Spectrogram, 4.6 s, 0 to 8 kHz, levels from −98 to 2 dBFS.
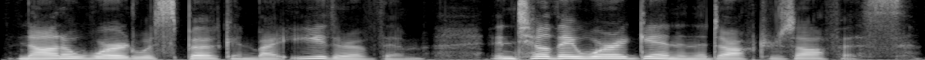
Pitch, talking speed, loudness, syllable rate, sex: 205 Hz, 220 wpm, -17 LUFS, 6.1 syllables/s, female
